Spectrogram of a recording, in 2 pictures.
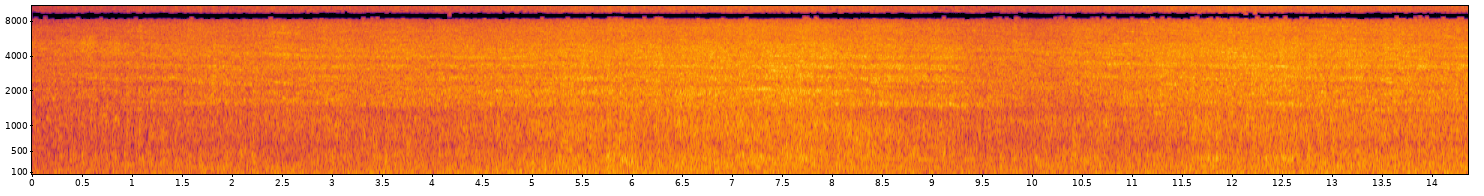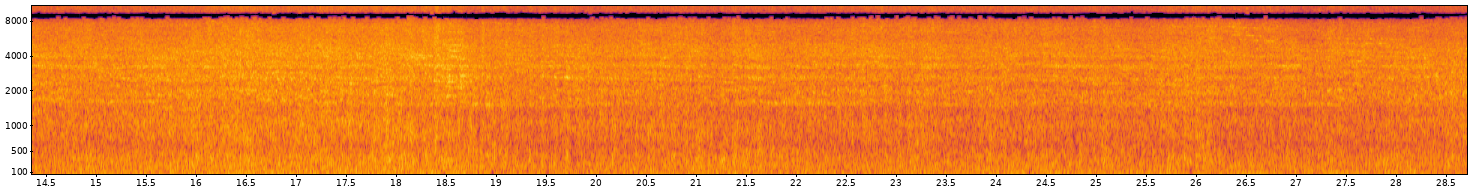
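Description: Freight train hopper cars rolling past close by, steel wheels rumbling and clattering on the rails. It grows louder over the first few seconds, then holds steady.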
